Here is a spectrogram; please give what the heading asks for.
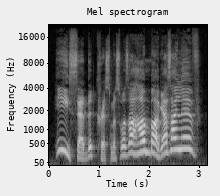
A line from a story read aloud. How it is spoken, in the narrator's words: cried Scrooge's nephew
